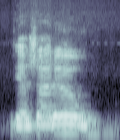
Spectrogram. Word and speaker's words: viajarão: E o futuro? Futuro não é lá na frente, então a sí forte tá lá na frente. Viajarão, viajarão.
